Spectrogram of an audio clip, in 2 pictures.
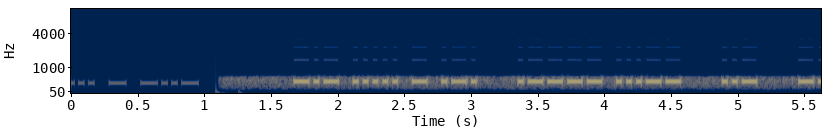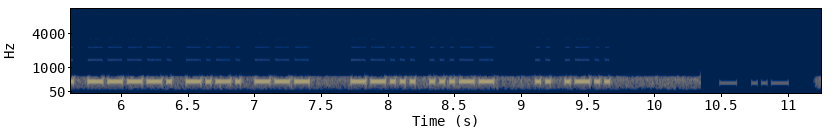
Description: Morse code, heard as a keyed tone, about 32 wpm, 460 Hz. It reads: K5TR 13 U N9CO 73 IL
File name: contests / CW-SS-k5tr- -2100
